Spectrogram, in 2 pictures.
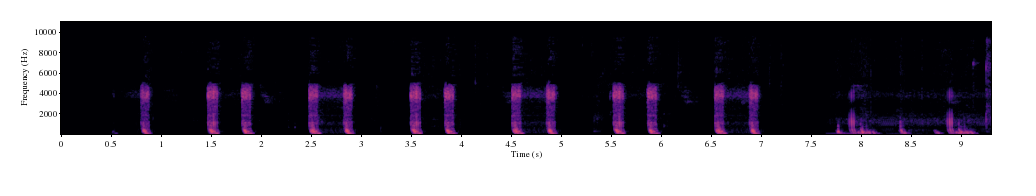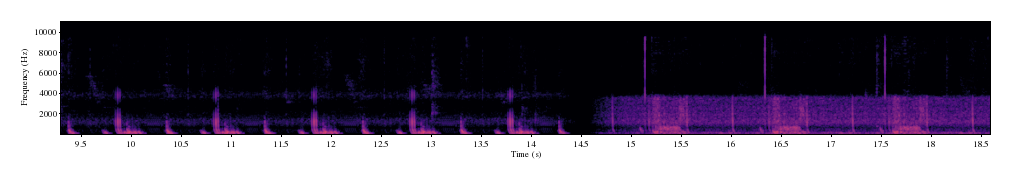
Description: #lub dub🫀 sound🫀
